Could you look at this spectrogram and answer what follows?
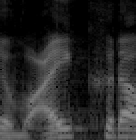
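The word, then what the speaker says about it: ויקרא: 이 책의 성경은 이제 와이크라 혹은 뭐 발음에 따라서 바이크라라고 하는데, 제가 예전에도 말씀드렸지만 이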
